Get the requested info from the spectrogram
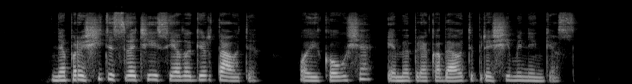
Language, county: Lithuanian, Kaunas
